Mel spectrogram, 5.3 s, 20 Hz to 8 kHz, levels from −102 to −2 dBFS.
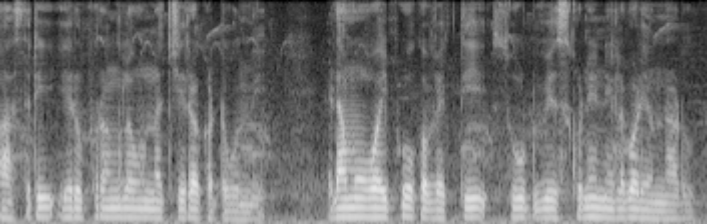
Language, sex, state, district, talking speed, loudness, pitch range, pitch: Telugu, male, Telangana, Hyderabad, 145 wpm, -19 LUFS, 110-125 Hz, 115 Hz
